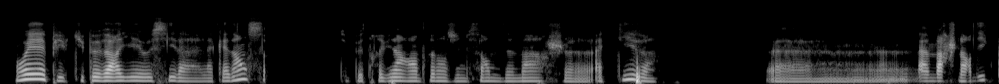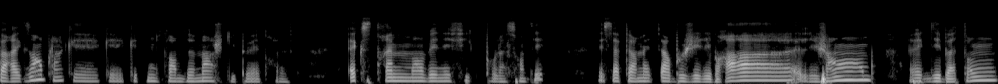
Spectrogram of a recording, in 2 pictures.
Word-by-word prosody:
Oui 220 +6 +9
et 245 -1 +10
puis, 165 -6 -6
tu 175 - -7
peux 175 +1 +3
varier 170 0 +6
aussi 165 +1 -2
la 145 -3 -3
la 145 0 -8
cadence. 195 +11 +1 0.8
Tu - - -20
peux - - -7
très 160 - -6
bien 170 +1 +2
rentrer 160 +1 -1
dans 160 -1 -2
une 145 0 -9
forme 155 +1 -6
de 150 +1 -6
marche, 155 0 -4
heu, 140 -1 -5
active. 210 -10 +4 1.1
Heu, 65 0 -6
la - - +3
marche 155 0 +2
nordique, 160 +7 -2
par 155 -3 +1
exemple, 180 +8 0
hein, 175 - -4
qui 170 - -10
est 145 -1 -8
qui 75 - -8
est 70 - -9
qui - - -11
est - - -17
une 150 - -5
forme 145 -1 -2
de 145 +1 -4
marche 155 +1 -3
qui 125 - -13
peut - - -9
être, 130 - -10
heu, 125 - -12 0.6
extrêmement 160 -1 0
bénéfique 150 -1 -4
pour - - -8
la 135 -1 -8
santé 140 -1 -6 0.5
et - - -4
ça 150 - 0
permet 145 +1 -1
de - - -44
faire 150 -1 +3
bouger 140 0 -1
les 130 0 -1
bras, 190 +7 +4
les 135 - -3
jambes, 200 +5 +5 0.4
avec 145 -2 -2
des 145 +1 0
bâtons. 175 +9 0
155 Hz, 185 wpm, -26 LUFS, 140-170 Hz, 1.1 s, et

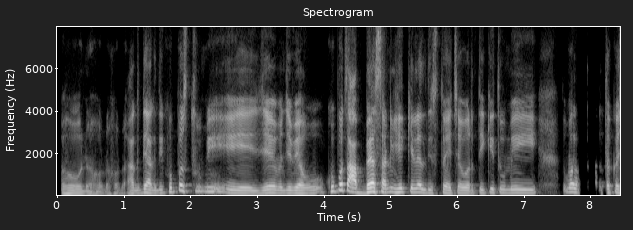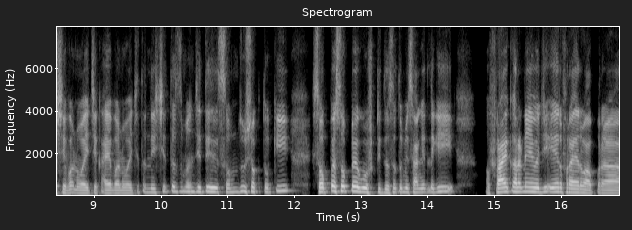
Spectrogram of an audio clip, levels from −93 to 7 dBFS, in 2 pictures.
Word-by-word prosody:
हो 120 -1 -4
ना. 115 0 -10
हो 105 -1 -13
ना, 105 - -17
हो 130 +6 -16
ना. - - -19
अगदी, 135 +6 -1
अगदी. 145 -1 -2
खूपच 195 - -1
तुम्ही 150 - -2
जे 155 +3 +2
म्हणजे 140 -1 -3
व्यव् 135 +6 -1
खूपच 265 +6 +2
अभ्यास 190 +4 +8
आणि 185 +2 0
हे 185 - +3
केलेला 180 -3 +1
दिसतो 145 +1 -6
याच्यावरती 130 0 -3
की 170 - -2
तुम्ही 155 -1 -3 0.4
तुम्हाला 190 -2 0
पदार्थ 165 - -13
कसे 160 0 0
बनवायचे, 145 -3 -2
काय 140 0 -1
बनवायचे. 135 0 -4
तर - - -9
निश्चितच 180 +5 -4
म्हणजे 205 -1 -3
ते 205 -2 +4
समजू 195 +3 -3
शकतो 200 -1 -3
की 245 +1 0 0.5
सोप्या-सोप्या 230 +4 +4
गोष्टी 190 -2 +1
जसं 165 +2 -4
तुम्ही 185 0 -2
सांगितलं 175 +1 -2
की 215 +4 -3 0.5
फ्राय 195 +2 +6
करण्याऐवजी 205 -1 +2
एअर 200 0 +3
फ्रायर 170 -3 +2
वापरा, 145 -1 -1
170 Hz, 165 wpm, -20 LUFS, 140-200 Hz, 0.5 s, अभ्यास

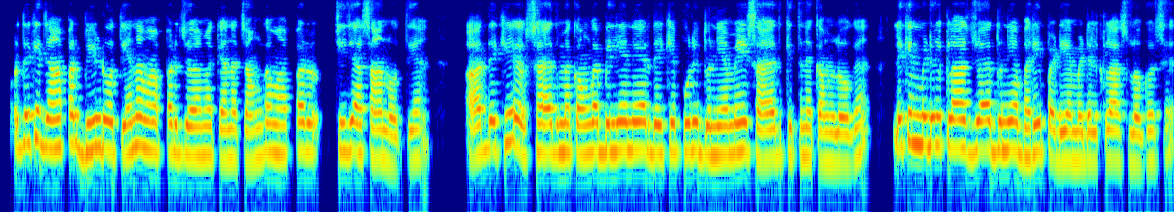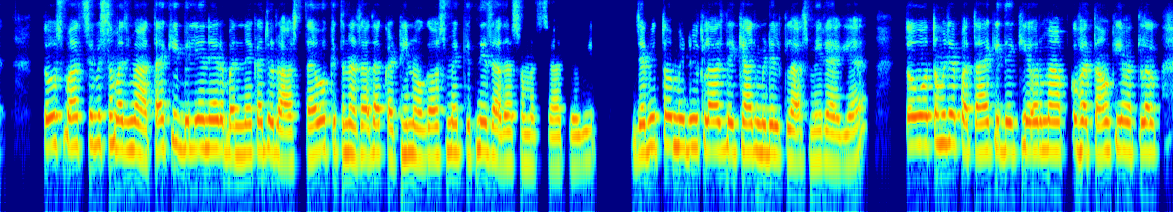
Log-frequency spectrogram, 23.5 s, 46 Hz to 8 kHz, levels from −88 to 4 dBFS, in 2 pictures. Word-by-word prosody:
और - - -1
देखिए 245 +3 0
जहाँ 220 0 +2
पर 245 0 +2
भीड़ 215 +3 +2
होती 205 -2 +1
है 195 - 0
ना 230 - +3
वहाँ 205 -3 0
पर 200 -1 +1
जो 190 -1 +1
है 185 - 0
मैं 185 0 -2
कहना 175 0 -1
चाहूँगा 170 +4 -3
वहाँ 190 -1 -1
पर 205 -1 +1 0.2
चीज़ें 205 +1 +1
आसान 175 -3 -1
होती 150 +3 -4
हैं। 175 +6 -7 0.4
आप 185 - +2
देखिए 220 +3 +1
शायद 195 -1 0
मैं 195 0 +1
कहूँगा 195 +1 +2
बिलियनेयर 205 +1 +2
देखिए 195 +1 0
पूरी 200 +1 +2
दुनिया 185 -1 0
में 195 +1 +1
ही 205 - +3
शायद 175 -2 0
कितने 180 0 -3
कम 160 -1 -2
लोग 155 +2 0
हैं। 185 - -6 0.3
लेकिन 245 +3 +1
मिडल 235 0 +3
क्लास 220 -1 +2
जो 210 0 +1
है 215 - +4
दुनिया 205 0 +2
भरी 190 +3 +2
पड़ी 165 -1 +1
है - - 0
मिडल 160 0 -1
क्लास 165 -1 -3
लोगों 155 +2 -2
से। 170 +2 -11 0.4
तो 225 - +3
उस 240 - -3
बात 230 +1 +1
से 240 - -1
भी 240 - 0
समझ 235 -3 +1
में 210 -1 +3
आता 180 +3 0
है - - +1
कि 255 - -4
बिलियनेयर 220 0 +3
बनने 190 +1 0
का 205 - +1
जो 210 - +1
रास्ता 160 -1 0
है 190 - +3
वो 215 - +3
कितना 200 -3 -1
ज़्यादा 190 +1 +1
कठिन 190 +2 -1
होगा, 180 0 +1
उसमें 195 +2 -1
कितनी 205 +2 -1
ज़्यादा 160 -5 +1
समस्या 150 -2 -5
आती 145 +1 -5
होगी। 160 +3 -4 0.4
जब 195 +2 +1
ही - - +3
तो 240 - +3
मिडल 225 -1 +2
क्लास 210 -2 +2
देखिए 200 -1 +1
आज 195 - +1
मिडल 195 -1 +2
क्लास 165 -3 -2
में 160 - -5
ही - - -8
रह 155 -1 0
गया 155 +2 -3
है। 185 - -8 0.4
तो 235 - +3
वो 240 - +4
तो 250 +1 0
मुझे 245 0 +2
पता 195 0 +1
है 200 - +3
कि 220 - -2
देखिए 205 +1 0
और 205 - +3
मैं 210 0 +2
आपको 205 +2 -2
बताऊँ 205 -1 +1
कि 215 +1 -1
मतलब 200 -1 0
200 Hz, 270 wpm, -22 LUFS, 180-210 Hz, 0.4 s, है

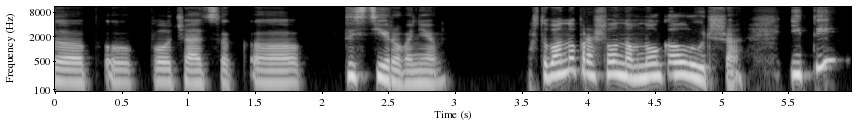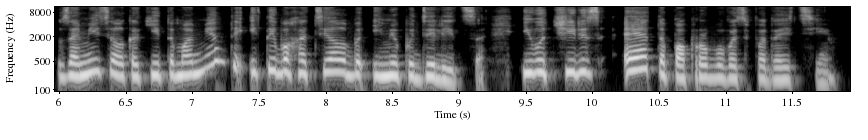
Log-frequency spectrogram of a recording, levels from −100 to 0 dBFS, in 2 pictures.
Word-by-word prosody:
э, 155 -2 0
п 155 -1 -6
получается, 150 -2 -4 0.2
э, 145 0 -2 0.3
тестирование. 160 -9 0 0.6
Чтобы 220 +1 +2
оно 280 +5 +2
прошло 245 -2 +1
намного 210 +1 +3
лучше. 215 -7 +2 0.3
И 240 - +4
ты 235 +11 -1 0.2
заметила 240 +1 +2
какие-то 215 +2 -1
моменты, 325 - +1
и 270 -6 -5
ты 290 +4 -1
бы 280 +1 +4
хотела 255 +3 0
бы 235 0 +1
ими 220 0 +4
поделиться. 185 -8 -1 0.3
И 260 - +4
вот 265 -3 +1
через 270 0 +1 0.2
это 300 -4 +5
попробовать 195 -1 -1
подойти. 175 -4 -7
220 Hz, 140 wpm, -23 LUFS, 175-245 Hz, 0.6 s, это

